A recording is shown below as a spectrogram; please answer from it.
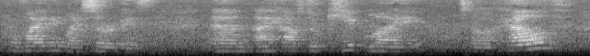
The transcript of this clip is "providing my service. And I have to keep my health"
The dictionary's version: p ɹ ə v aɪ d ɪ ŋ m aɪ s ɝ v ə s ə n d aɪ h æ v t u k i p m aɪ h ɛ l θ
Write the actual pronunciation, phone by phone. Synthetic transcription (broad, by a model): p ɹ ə v aɪ d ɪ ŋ m aɪ s ɝ v ə s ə n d aɪ h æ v t u k i p m aɪ h ɛ l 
